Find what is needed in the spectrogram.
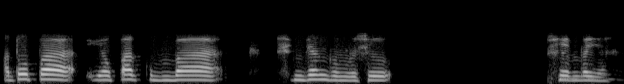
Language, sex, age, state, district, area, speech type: Manipuri, female, 45-60, Manipur, Ukhrul, rural, conversation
